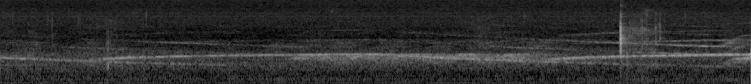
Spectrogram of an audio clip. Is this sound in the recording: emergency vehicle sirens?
yes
